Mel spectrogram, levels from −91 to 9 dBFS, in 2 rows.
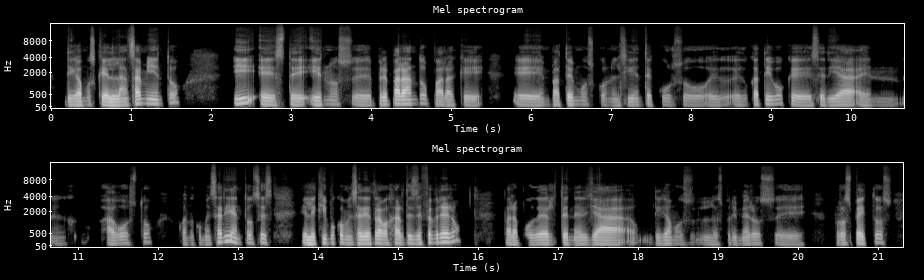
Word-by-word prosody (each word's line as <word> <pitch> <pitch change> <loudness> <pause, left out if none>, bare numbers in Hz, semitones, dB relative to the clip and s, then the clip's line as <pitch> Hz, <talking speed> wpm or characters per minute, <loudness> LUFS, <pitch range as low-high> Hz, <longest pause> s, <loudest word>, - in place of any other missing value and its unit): digamos 110 +1 +2
que 115 - +4
el 100 -1 +8
lanzamiento. 135 -1 +2 0.6
Y, 155 +3 +4
este, 110 -1 +1
irnos, 125 0 -3
eh, 105 -2 -3
preparando 135 +4 +5
para 110 -6 -1
que, 100 -2 -6 0.3
eh, 105 -2 -1
empatemos 115 +3 -3
con 110 -2 -13
el 100 - -11
siguiente 110 0 -6
curso 105 -1 -11
ed 100 +3 -10
educativo, 125 +6 -3
que 100 -5 -2
sería 105 +1 0
en 100 0 -10
en 105 0 -19
j - - -28 0.4
agosto, 120 +8 -5 0.3
cuando 105 -1 -12
comenzaría. 155 - +1
Entonces, 135 -1 -4 0.4
el 115 0 +5
equipo 135 +3 0
comenzaría 120 -2 +3
a - - -2
trabajar 125 0 +4
desde 125 0 -1
febrero 160 - +3 0.5
para 110 -2 0
poder 110 +1 0
tener 110 -1 -2
ya, 110 -2 +3 0.2
digamos, 110 0 -8
los 105 -2 -13
primeros, 110 +1 -8
eh, 95 -1 -10 0.4
prospectos 120 +4 -1
110 Hz, 125 wpm, -23 LUFS, 105-125 Hz, 0.6 s, el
